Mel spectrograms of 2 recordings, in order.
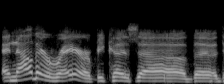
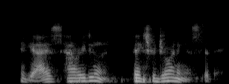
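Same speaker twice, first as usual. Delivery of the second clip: gentle, soft-spoken, quiet voice; 3 semitones lower, 6 dB quieter than usual. Copying another speaker's greeting right after him: imitating Stamey's soft voice. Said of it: "And then me copying him".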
